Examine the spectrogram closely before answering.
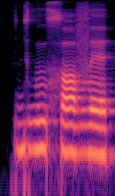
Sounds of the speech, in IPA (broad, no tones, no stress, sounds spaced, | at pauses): dʱ u x ɔ v ə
